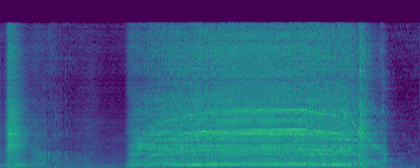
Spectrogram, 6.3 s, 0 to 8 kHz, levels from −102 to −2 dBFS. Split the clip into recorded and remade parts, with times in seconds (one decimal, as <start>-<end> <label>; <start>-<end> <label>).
0.0-0.7 remade; 0.7-1.1 recorded; 1.1-2.1 remade; 2.1-3.3 recorded; 3.3-4.1 remade; 4.1-6.3 recorded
